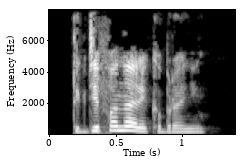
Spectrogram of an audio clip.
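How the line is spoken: Plain question. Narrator (Russian): спросил он меня

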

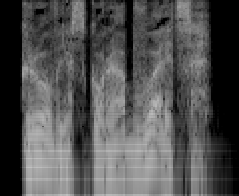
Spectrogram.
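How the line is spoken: Reluctantly breathed out. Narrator (Russian): скрипя сердце, выдохнул

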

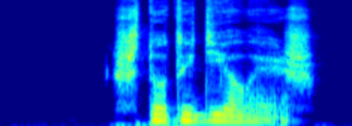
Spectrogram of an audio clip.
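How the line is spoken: Broken whisper. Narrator (Russian): прерывисто прошептала

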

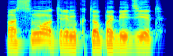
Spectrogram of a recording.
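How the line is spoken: Agitated shout. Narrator (Russian): крикнул Качинский в волнении

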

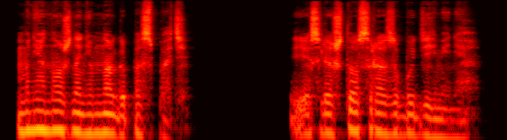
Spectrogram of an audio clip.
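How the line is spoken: Barely audible mutter. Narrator (Russian): еле слышно пробормотала

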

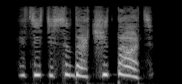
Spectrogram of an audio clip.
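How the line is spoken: Shouting. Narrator (Russian): снова закричала Майки

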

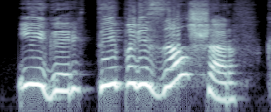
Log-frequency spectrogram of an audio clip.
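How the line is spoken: Calling after. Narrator (Russian): крикнула она ему вслед

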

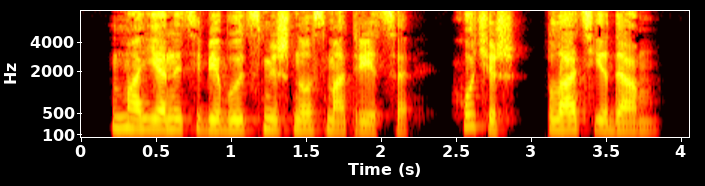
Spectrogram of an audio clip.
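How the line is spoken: Laughing. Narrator (Russian): хохотала

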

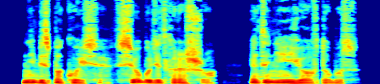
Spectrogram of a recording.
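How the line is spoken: Soft. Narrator (Russian): также мягко говорит

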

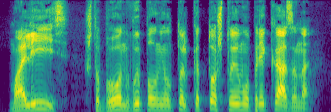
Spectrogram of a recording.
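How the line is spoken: Growl. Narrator (Russian): прорычал Найпал

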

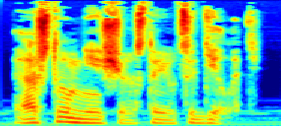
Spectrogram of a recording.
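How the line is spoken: Muttered. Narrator (Russian): буркнул Алвис

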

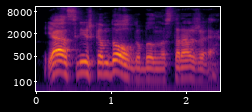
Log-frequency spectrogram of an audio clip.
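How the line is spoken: Plain. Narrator (Russian): ответил летчик

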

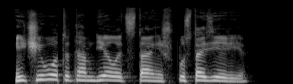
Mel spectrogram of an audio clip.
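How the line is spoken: Sobbing question. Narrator (Russian): со всхлипом спросила Устинья

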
